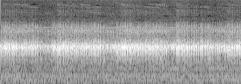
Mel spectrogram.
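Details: A male natterjack toad in the UK gives a loud, continuous, steady rattling trill. Only males call, and this species has a single central vocal sac.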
